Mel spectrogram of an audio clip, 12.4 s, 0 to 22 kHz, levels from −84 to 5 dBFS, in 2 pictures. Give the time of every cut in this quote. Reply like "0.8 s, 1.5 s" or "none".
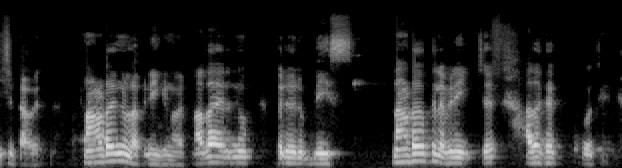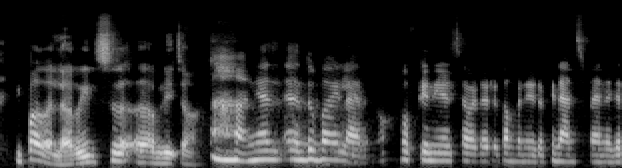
8.2 s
